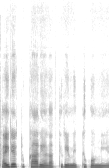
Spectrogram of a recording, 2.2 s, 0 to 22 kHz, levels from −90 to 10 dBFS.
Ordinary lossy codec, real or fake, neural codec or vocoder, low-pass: none; fake; codec, 44.1 kHz, 2.6 kbps, SNAC; none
